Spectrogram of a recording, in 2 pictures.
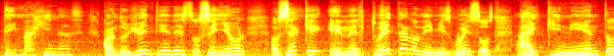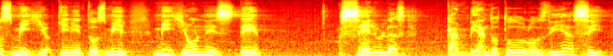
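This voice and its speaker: High-voiced fervent male preacher. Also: a little hiss or hum. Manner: rises to loud fervent proclamations, then drops to quick conversational asides. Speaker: pastor. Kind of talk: sermon.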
